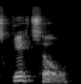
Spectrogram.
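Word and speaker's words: Skttl: sully and i um so skittle s-k-t-t-l s-k-t-t-l pronounced skittle is the tiny cat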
